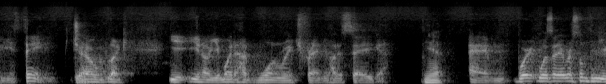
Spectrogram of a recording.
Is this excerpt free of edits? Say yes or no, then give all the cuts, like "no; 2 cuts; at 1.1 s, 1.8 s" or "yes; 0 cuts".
yes; 0 cuts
